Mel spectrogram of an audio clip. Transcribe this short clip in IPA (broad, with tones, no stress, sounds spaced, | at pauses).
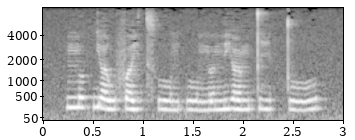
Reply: n̪ ʊ˥ k̚ j ɐ˨˧ w f ɐ˨˧ j t͡sʰ uː˨˩ n p uː˨˩ n̪ ɵ˨˧ n j œː˨˧ m t̪ iː˨ t̚ t̪ uː˨˥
